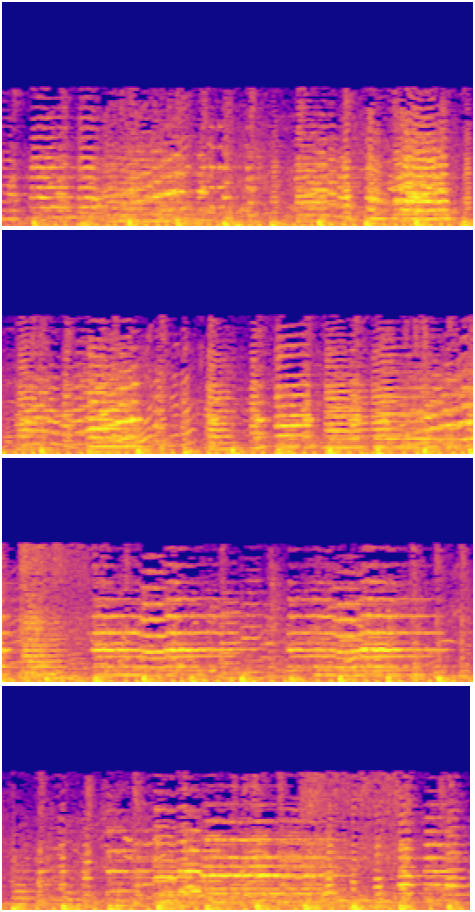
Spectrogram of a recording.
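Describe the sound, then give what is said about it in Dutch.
A band plays the collective performance at the traditional music contest in Sint Anna Park, Maldegem, continuously at a steady, fairly loud level, with dense layered sustained tones over a regular pulsing beat, the sound somewhat muffled and lacking high treble. “U kunt het misschien op de achtergrond al horen. Ik geloof dat juist het collectieve optreden aan de gang is.”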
